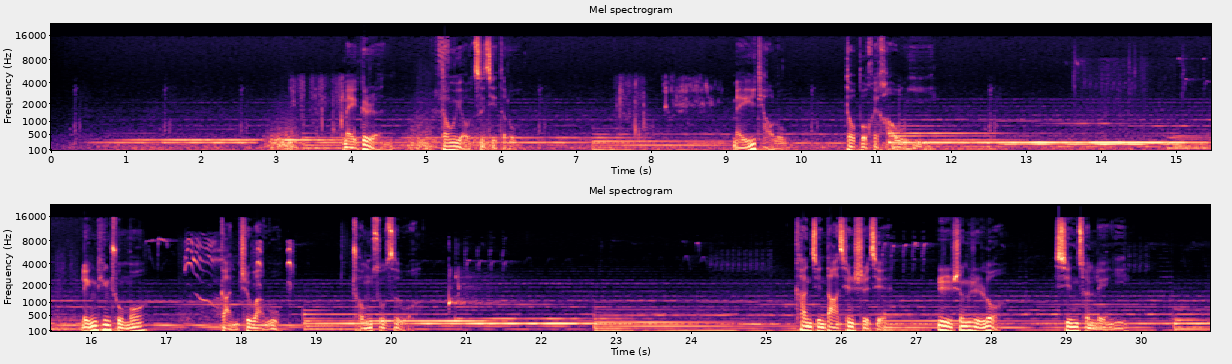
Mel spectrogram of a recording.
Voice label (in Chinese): 宣传片沉静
